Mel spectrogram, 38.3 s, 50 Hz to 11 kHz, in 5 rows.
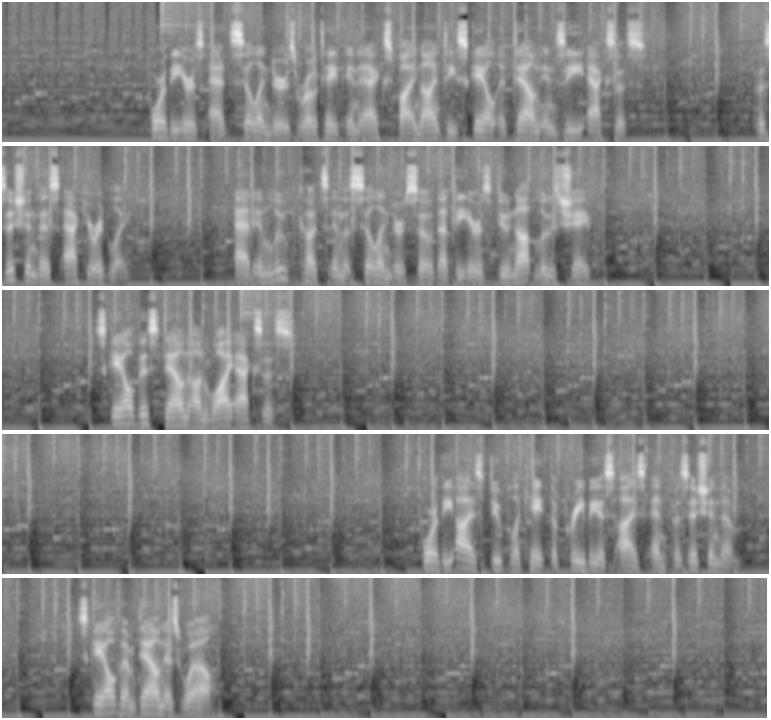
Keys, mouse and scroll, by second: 0.2-0.9 scroll down 11, 0.9 r, 1.8 s, 2.4 g, 2.9 scroll up 10, 3.1 shift+middle click, 3.4 s, 4.3 s, 4.8 g, 6.2 s, 7.3 g, 8.4-9.1 scroll up 6, 8.6 shift+middle click, 9.1 shift+middle click, 9.3 click, 9.6 click, 10.3 click, 10.9 alt+click, 11.1 alt+click, 11.4 alt+click, 11.9 e, 13.7 click, 14.0 click, 14.3 Tab, 14.4 click, 14.6 scroll down 10, 14.8 scroll up 6, 15.1 middle click, 15.7 click, 15.8 Tab, 18.1 click, 18.5 KP_1, 18.7 click, 19.1 click, 20.3 Tab, 20.5 click, 20.7 scroll down 6, 20.9 click, 21.3 middle click, 22.1-22.8 scroll up 17, 23.0-23.8 scroll down 12, 23.7 middle click, 24.4-24.7 scroll down 2, 24.7 KP_1, 25.1 click, 25.9 Tab, 26.4 Tab, 26.7 scroll up 3, 27.0 scroll down 1, 27.2 shift+middle click, 27.7 scroll up 3, 28.2 click, 28.4-28.8 scroll down 4, 28.9 shift+d, 30.6 KP_1, 30.7 middle click, 30.7-31.1 scroll up 5, 31.5 KP_7, 32.7 g, 34.0 KP_1, 34.5 shift+middle click, 34.9 scroll up 6, 35.0 shift+middle click, 35.4 s, 36.8 middle click, 37.3 KP_3, 37.7 g.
